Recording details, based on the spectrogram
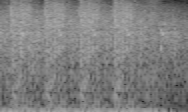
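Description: Rapid automatic gunfire from a video game under development, a dense run of closely spaced shots with no pauses, loud and continuous for the whole second.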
